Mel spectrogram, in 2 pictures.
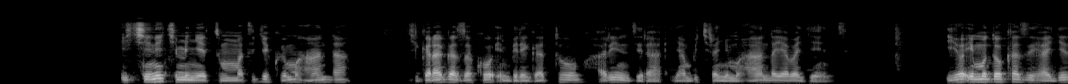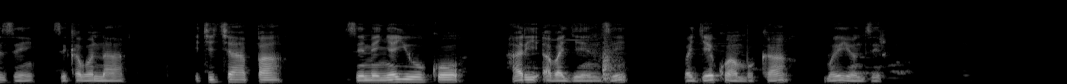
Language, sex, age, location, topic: Kinyarwanda, male, 18-24, Nyagatare, government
